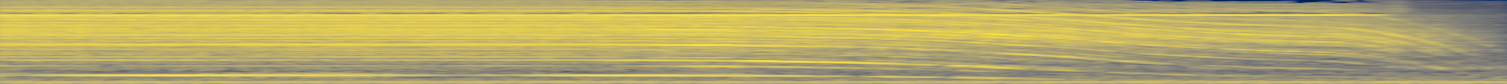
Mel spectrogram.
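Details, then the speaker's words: Twin electric motors of an RC balsa cargo plane, props removed, run to full rpm: a high, clean, steady whine with no beating, then a smooth spin-down. The near-identical pitch shows matched thrust per wing. "when you get to the full rpm of the motor you can really hear the two being almost exactly identical in pitch which means that the power thrust per wing side is going to be really similar"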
